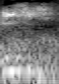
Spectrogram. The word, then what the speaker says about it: Isis: mantran de los misterios que se pronuncia Isis en dos se reparte en dos sílabas y así se pronuncia el man Isis la s es como un silvo dulce y apacible al hacerla al entonar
